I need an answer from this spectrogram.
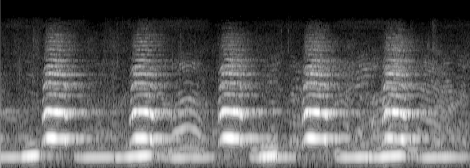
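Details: Captive siamangs at Nashville Zoo: five loud, ringing bark-like hoots roughly one second apart, each with a rising inflection, over a continuous low, wavering drone.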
